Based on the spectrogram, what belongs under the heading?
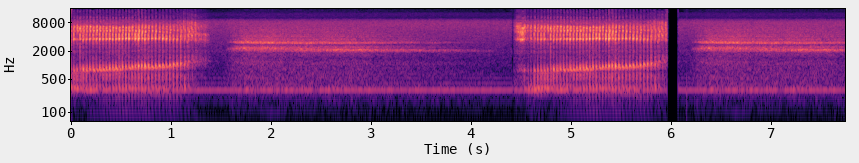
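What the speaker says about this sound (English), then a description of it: "Dr. Beanson's snoring is so loud, I can't sleep" Loud snoring from a cartoon character, Dr. Beanson, in two long rasping inhaled snores with a quieter droning stretch between them, close and steady with no talk.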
